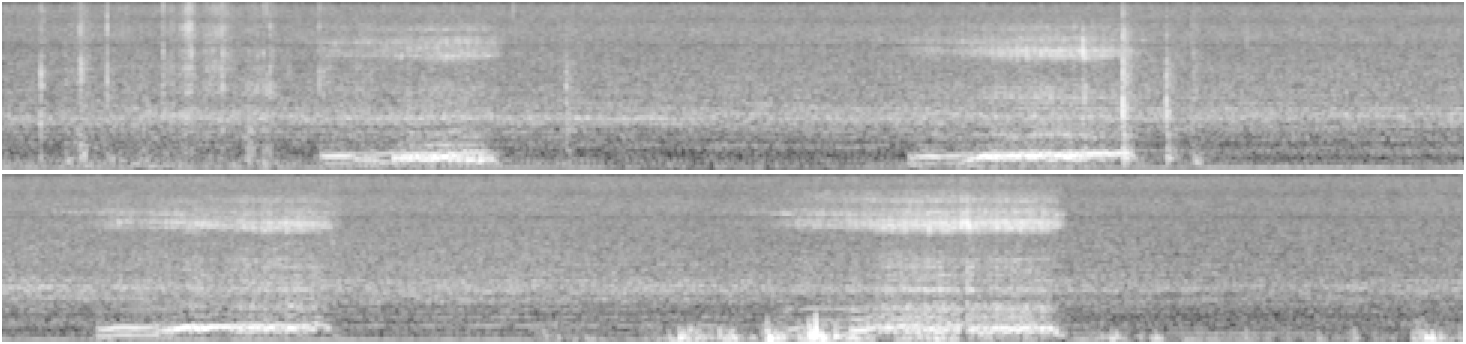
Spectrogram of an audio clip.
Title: Snoring Sounds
